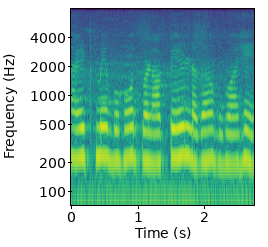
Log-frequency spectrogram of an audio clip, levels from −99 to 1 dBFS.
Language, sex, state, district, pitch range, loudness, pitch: Hindi, female, Madhya Pradesh, Bhopal, 205-230 Hz, -13 LUFS, 215 Hz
